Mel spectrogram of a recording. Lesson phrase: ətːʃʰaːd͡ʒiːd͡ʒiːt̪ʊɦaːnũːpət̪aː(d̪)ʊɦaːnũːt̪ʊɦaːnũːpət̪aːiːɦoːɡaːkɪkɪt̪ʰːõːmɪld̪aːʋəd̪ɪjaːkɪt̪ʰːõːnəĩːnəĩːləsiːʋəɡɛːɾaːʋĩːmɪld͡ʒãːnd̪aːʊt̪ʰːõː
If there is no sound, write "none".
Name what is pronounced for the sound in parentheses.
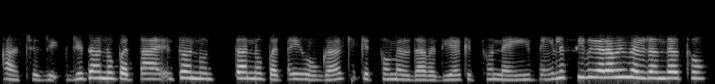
t̪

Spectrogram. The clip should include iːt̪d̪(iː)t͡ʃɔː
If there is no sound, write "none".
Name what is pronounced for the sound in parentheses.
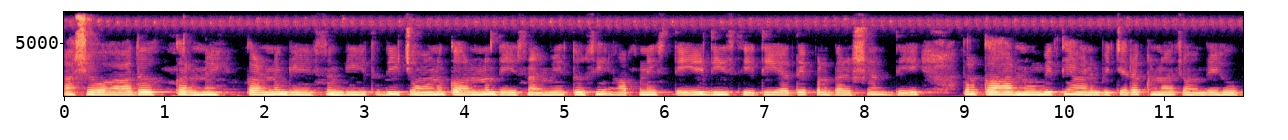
iː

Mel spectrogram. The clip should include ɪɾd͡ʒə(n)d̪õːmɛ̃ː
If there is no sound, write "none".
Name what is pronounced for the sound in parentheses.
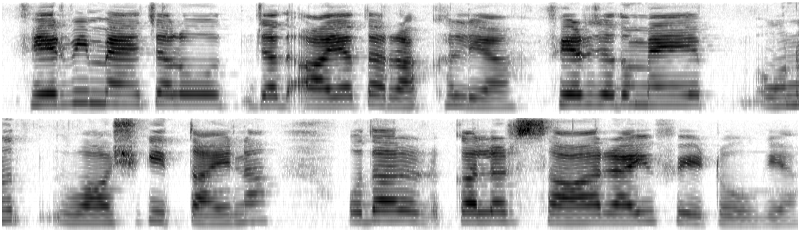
none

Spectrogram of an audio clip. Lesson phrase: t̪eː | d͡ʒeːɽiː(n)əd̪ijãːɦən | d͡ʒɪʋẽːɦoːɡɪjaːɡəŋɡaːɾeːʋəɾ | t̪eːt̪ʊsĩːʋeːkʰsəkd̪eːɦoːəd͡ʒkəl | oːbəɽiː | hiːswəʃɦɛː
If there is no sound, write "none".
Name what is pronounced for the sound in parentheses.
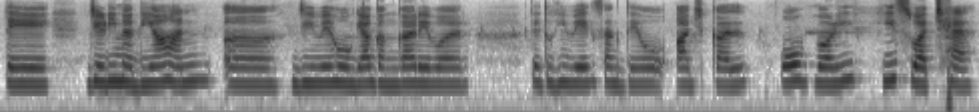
n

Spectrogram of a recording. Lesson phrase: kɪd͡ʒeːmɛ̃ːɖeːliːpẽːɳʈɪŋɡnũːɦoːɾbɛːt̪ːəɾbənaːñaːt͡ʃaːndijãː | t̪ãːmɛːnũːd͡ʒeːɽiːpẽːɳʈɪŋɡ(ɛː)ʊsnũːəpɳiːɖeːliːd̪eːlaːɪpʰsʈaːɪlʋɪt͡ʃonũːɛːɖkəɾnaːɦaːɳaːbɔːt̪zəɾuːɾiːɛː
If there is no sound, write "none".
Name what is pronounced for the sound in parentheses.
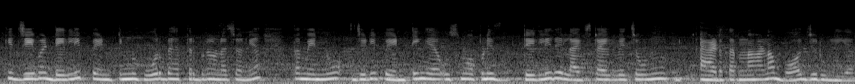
ɛː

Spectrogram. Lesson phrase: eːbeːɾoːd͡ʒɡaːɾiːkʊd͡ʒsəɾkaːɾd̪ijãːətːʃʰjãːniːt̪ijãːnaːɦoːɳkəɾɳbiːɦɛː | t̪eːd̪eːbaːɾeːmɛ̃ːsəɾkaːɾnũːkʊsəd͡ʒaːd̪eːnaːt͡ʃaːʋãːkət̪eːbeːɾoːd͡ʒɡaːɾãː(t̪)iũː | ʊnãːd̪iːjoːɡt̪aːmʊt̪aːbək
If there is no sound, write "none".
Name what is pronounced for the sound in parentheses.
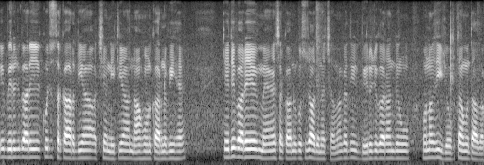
d̪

